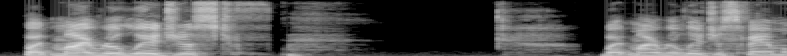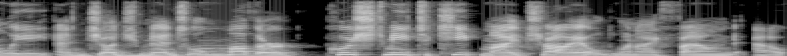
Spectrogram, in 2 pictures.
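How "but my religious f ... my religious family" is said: ordinary delivery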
